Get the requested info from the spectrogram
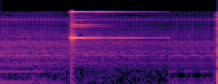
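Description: A single bright bell-like ding about two-thirds of a second in, ringing for about a second as it fades. It sounds over the dying tail of a sustained music chord, as part of an electronic intro theme.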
